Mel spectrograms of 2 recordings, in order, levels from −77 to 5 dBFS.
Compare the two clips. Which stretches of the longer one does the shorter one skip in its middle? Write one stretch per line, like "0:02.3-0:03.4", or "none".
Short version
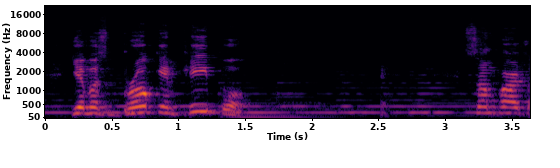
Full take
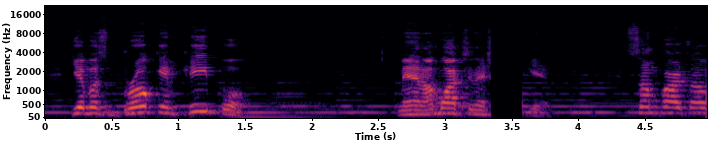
0:02.6-0:03.8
